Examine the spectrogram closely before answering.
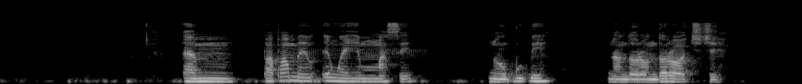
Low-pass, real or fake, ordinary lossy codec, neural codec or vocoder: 7.2 kHz; real; none; none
